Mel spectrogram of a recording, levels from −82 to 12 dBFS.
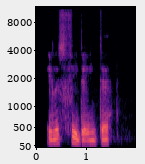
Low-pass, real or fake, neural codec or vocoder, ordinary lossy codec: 10.8 kHz; real; none; MP3, 64 kbps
